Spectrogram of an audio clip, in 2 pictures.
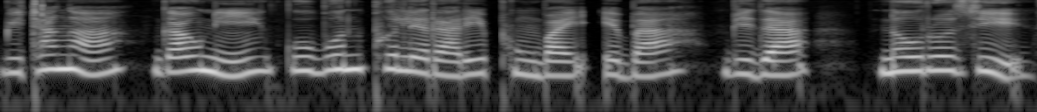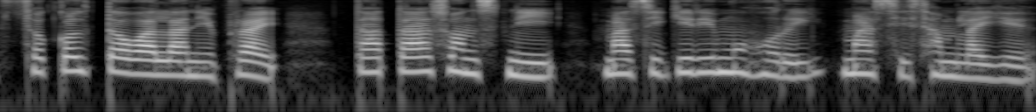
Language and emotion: Bodo, neutral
